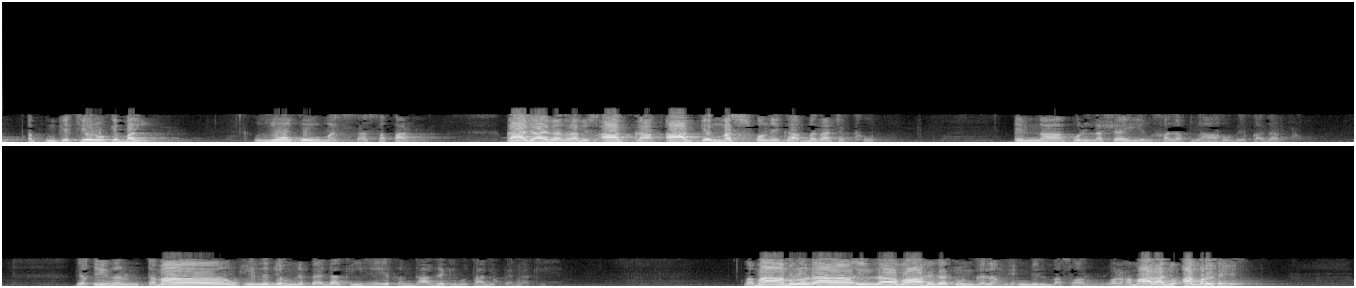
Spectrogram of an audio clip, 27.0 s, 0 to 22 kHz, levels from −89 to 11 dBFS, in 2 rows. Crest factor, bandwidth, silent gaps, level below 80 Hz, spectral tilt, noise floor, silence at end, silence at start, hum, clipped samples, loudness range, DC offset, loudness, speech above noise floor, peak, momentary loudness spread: 12 dB; 5.4 kHz; none; -40 dBFS; -8 dB/octave; -54 dBFS; 1.05 s; 0 s; none; 1%; 14 LU; under 0.1%; -9 LUFS; 44 dB; 0 dBFS; 19 LU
